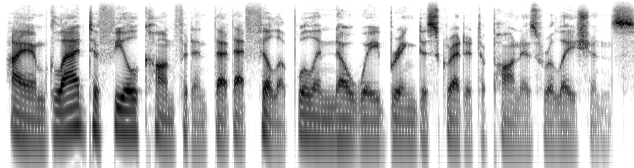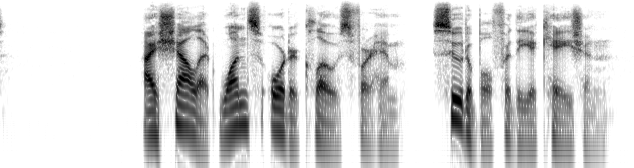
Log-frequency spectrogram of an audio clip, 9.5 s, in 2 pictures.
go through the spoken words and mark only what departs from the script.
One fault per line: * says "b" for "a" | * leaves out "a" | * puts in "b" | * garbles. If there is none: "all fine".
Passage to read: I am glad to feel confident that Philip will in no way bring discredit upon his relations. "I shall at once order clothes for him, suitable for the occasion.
* puts in "that"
